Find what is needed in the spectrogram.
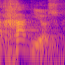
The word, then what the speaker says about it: Hagios: En el Nuevo Testamento es la palabra Hagios. Digo ha porque en el griego la H se pronuncia, Hagios.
